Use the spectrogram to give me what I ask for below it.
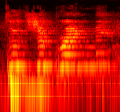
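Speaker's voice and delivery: put-on high, slow singsong kid voice; sing-songy little girl. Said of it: "She's a little sing-songy".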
